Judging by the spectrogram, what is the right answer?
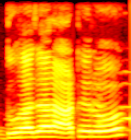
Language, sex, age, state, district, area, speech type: Bengali, female, 30-45, West Bengal, Dakshin Dinajpur, urban, read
